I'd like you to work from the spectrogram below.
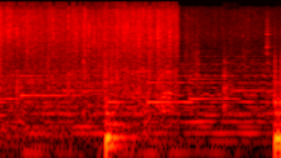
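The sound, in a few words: shallots frying and being stirred in a pan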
